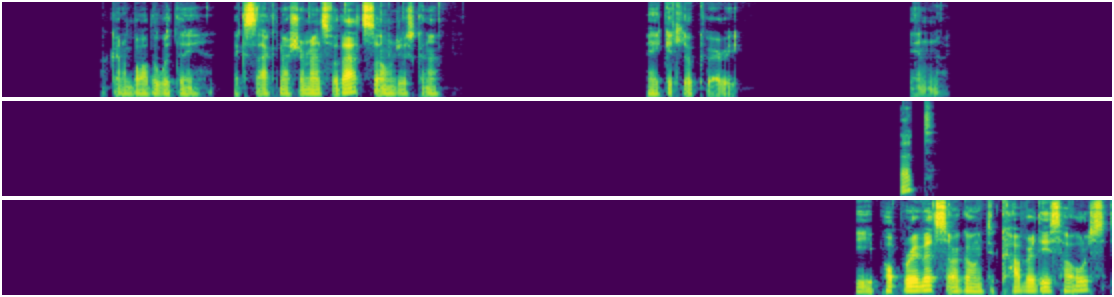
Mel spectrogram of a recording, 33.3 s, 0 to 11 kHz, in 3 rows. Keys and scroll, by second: 0.3 w, 2.6 x, 3.8 q, 4.4 w, 8.2 q, 15.0 q, 16.6 w, 18.2 q, 19.6 alt+shift+d, 19.9 ctrl+s, 21.8 ctrl+alt+r, 24.6 f, 25.7 alt+shift+d, 25.9 ctrl+s.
